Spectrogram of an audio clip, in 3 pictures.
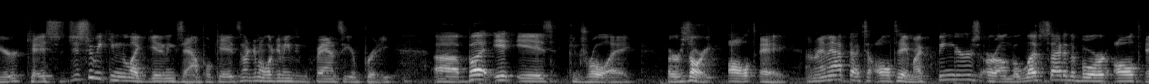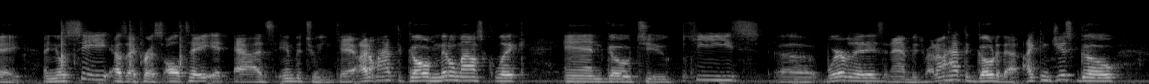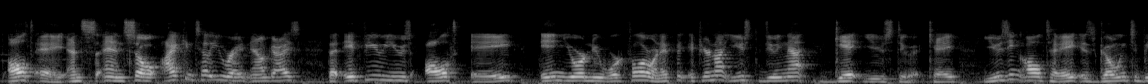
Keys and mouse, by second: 0.3-4.8 drag, 12.0 alt+a, 12.7 alt+a, 13.2 alt+a, 15.5 right click, 21.0 alt+right drag, 23.3 click.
